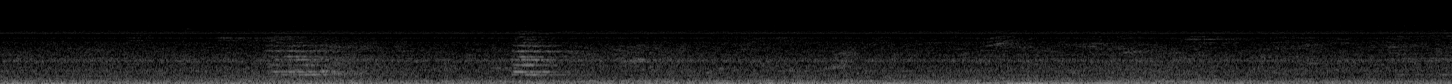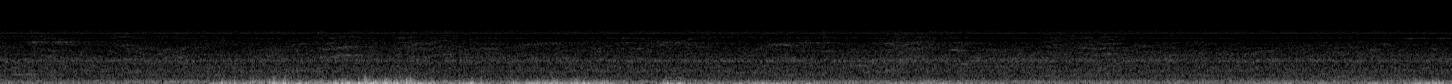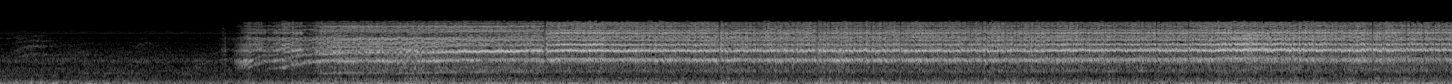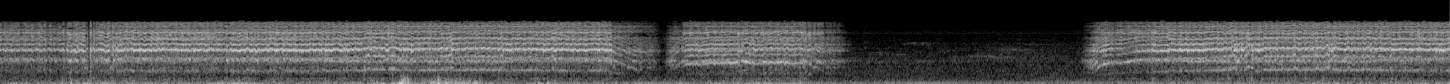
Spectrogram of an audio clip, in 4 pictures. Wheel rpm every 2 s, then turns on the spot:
0, 0, 0, 0, 0, 0, 0, 0, 0, 0, 0, 0, 0, 0, 0, 30, 140, 160, 160, 160, 160, 160, 160, 160, 130, 110, 10, 120, 160.
none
